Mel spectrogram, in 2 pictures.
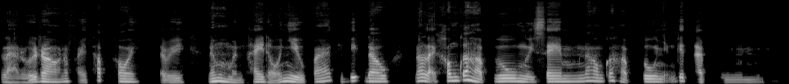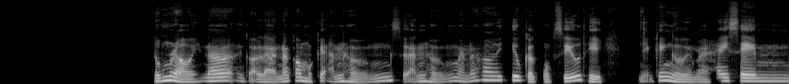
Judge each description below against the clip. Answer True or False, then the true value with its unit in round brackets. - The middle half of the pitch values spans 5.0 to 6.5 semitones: True (5.4 semitones)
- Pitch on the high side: False (135 Hz)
